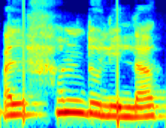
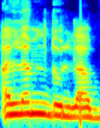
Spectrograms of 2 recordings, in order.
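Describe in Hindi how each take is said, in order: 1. h की आवाज़ मज़बूत और साफ़ है। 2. h की आवाज़ कमज़ोर और अस्पष्ट है।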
